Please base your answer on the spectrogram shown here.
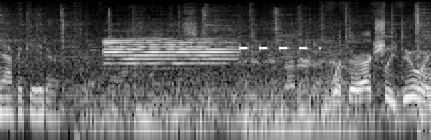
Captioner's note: buoy buzzing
